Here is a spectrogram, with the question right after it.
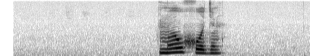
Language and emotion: Russian, neutral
